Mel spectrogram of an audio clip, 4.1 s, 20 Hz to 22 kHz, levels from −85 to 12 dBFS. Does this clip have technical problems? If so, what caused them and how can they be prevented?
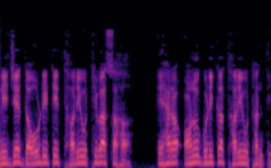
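Yes. MP3 compression runs throughout: nothing above 10.5 kHz, with heavy watery, swirling damage, likely from MP3 encoding at a low bitrate around 32 kbps. Encoding at a higher bitrate prevents this.

Pre-echo comes at 0.92–0.96 s and 1.34–1.37 s. The codec spreads noise across its block, so hiss smears about 40 ms and 36 ms before each attack. A higher bitrate or a codec with shorter blocks would prevent it.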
